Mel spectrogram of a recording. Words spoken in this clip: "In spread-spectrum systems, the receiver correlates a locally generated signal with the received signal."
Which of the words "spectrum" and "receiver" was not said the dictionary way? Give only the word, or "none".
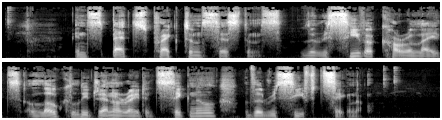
spectrum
